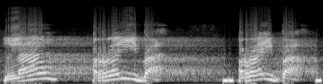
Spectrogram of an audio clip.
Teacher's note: karena huruf ra ini berbaris atas maka hukum atau cara membaca huruf ro ini adalah ditebalkan atau dalam ilmu tajwid dalam bahasa Arabnya disebut dengan tafkhim sekali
